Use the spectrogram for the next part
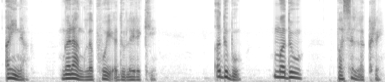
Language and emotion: Manipuri, sad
